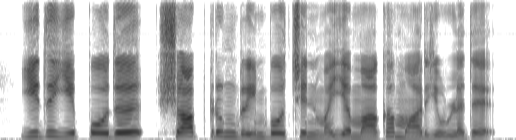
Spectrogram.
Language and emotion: Tamil, neutral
